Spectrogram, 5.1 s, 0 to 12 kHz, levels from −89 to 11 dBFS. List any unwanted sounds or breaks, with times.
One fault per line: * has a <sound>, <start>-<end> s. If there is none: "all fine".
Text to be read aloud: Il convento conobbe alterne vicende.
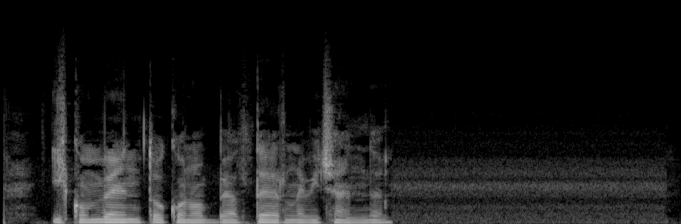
all fine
